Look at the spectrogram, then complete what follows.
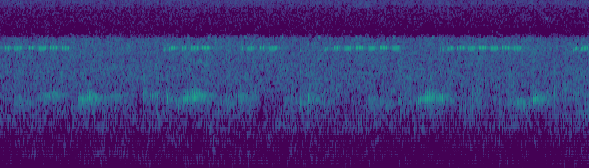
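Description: Faint evening chorus of Okinawa tree frogs giving irregular short calls, with a cricket repeating short trains of rapid, evenly spaced high-pitched pulses every couple of seconds.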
